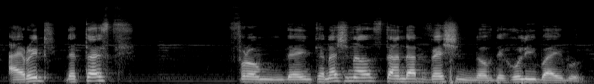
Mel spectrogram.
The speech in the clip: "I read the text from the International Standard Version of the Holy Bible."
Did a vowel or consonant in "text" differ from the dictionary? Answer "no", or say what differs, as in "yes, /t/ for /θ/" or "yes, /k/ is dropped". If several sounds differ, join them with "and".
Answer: yes, /k/ is dropped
